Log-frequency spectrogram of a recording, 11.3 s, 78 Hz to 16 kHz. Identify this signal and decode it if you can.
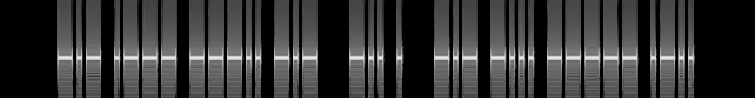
Morse code, heard as a keyed tone, about 17 wpm, 700 Hz. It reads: KJ8K DE KB0L
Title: USA Callsign DE Callsign - 4 Characters - 17wpm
